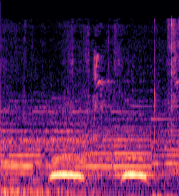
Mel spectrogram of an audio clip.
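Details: Great horned owl hooting, its most characteristic sound, a humming hoot used for communication: two low, soft, even hoots about three-quarters of a second apart, over steady background music.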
